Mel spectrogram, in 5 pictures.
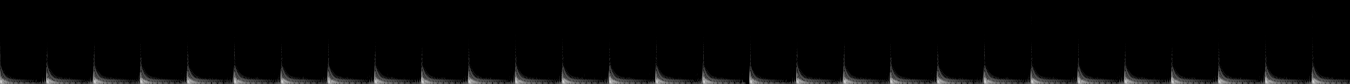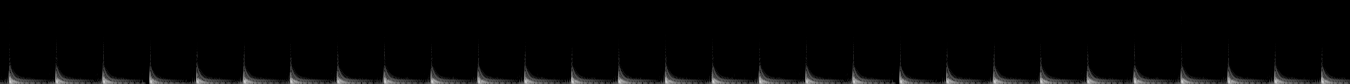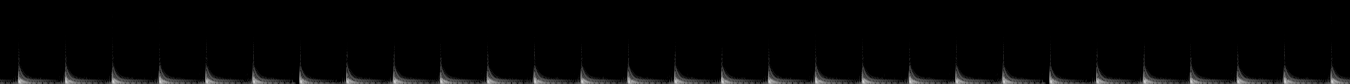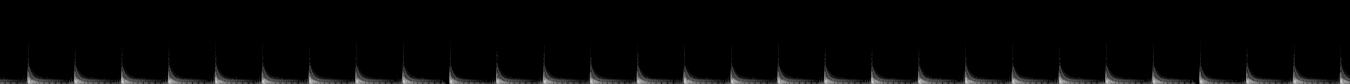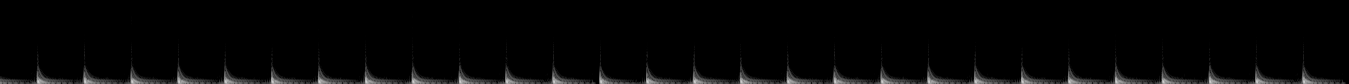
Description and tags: Arturia Acid Kick
128, acid, analog, arturia, bass, beat, bit, club, dance, drum, drumbrute, drum-loop, drums, edm, electro, electronic, Fm, glitch, house, kick, loop, minibrute, minimal, quantized, rave, synth, techno, trance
